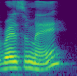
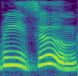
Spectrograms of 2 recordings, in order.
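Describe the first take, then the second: First: The stress is on the first syllable. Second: The stress is on the second syllable. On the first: It is the noun meaning a CV. "명사로 쓸 때는 re의 액센트가 있어서" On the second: It is the verb meaning to restart. "동사일 때는 resume 해서 zoom의 액센트가 있고요"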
